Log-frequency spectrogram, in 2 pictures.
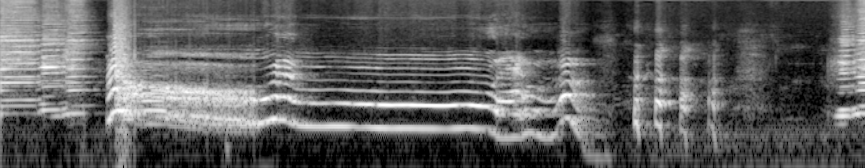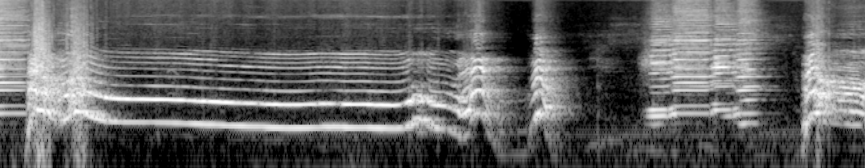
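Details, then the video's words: A pet mixed-breed dog, Harmonica Dog, howls along with a harmonica playing the blues. Long, drawn-out, wavering tones rise and fall, then pause and start again. The harmonica's reedy notes run beside the howls through most of the stretch. "Harmonica Dog Blues"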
